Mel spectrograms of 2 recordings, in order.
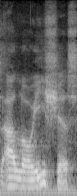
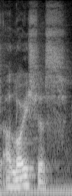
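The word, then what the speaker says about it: Aloysius: Yeah, a lot of people think it's Aloishious and it's just Aloas is the way he told me to pronounce it.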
